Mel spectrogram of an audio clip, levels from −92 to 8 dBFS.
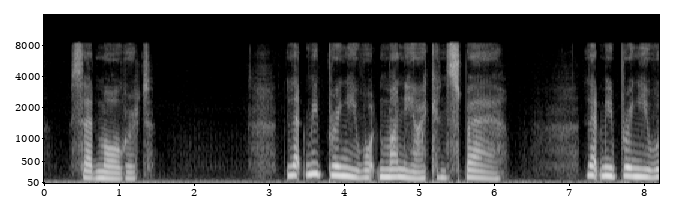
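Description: The speech here is slow and dropped in pitch from start to finish: classic wrong sample rate. Everything runs at about 0.73 times normal speed and sits roughly 5.5 semitones low, so speech sounds heavy, drawn out and a bit sleepy. Speed and pitch move together by the same ratio, which fits audio captured at 44.1 kHz being played back at 32 kHz without any rate conversion.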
